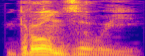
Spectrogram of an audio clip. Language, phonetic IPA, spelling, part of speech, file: Russian, [ˈbronzəvɨj], бронзовый, adjective, Ru-бронзовый.ogg
- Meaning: bronze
